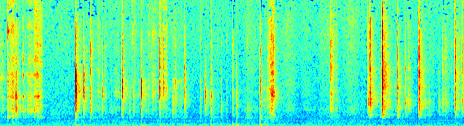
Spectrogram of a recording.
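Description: A laser-cut, light wooden Christmas village house ornament with lit windows and thin flat panels is tapped and scratched with long, flat-tipped acrylic nails. The result is a quick, irregular run of crisp, bright clicks that die away almost instantly, with dry scratchy rasps between them and very little low end.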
